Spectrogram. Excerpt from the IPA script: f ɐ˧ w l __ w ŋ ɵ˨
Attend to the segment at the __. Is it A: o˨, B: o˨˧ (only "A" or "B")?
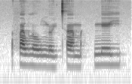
A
